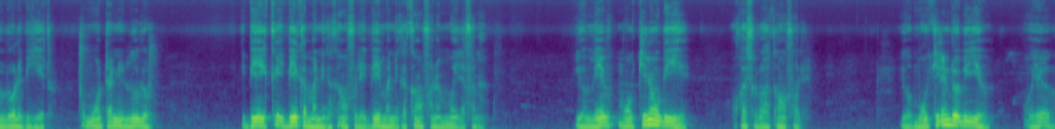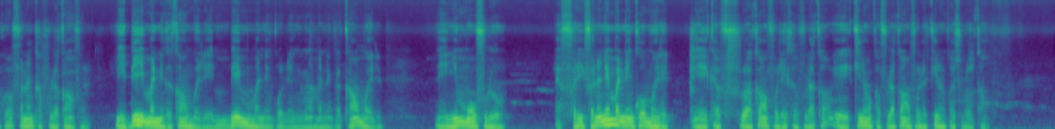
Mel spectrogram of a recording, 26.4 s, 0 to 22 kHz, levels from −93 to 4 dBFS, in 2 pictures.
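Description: Periodic USB or driver dropouts, 5.96 to 10.96 s, in this speech recording: a blocking background task cuts roughly half-millisecond silent gaps once per second, heard as regular ticks.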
